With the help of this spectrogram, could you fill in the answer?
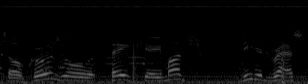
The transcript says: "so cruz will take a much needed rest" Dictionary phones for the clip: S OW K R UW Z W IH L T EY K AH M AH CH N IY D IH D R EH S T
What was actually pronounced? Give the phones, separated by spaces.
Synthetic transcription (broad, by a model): S OW K R UW Z W IH L T EY K AH M AH CH N IY D IH D R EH S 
